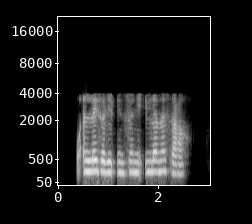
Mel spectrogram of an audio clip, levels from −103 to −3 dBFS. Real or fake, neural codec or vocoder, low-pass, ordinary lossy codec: real; none; 7.2 kHz; AAC, 16 kbps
